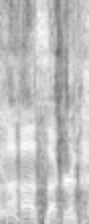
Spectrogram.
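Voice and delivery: joking gloat with a laugh; mock gloating. Host pretending the free call is a scam, mock gloating. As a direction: laugh mockingly at the suckers you fooled. Jokes the call is a money-maker.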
